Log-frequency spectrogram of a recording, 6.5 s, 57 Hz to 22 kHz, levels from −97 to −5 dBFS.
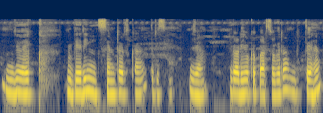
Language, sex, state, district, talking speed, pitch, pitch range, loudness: Hindi, male, Bihar, Purnia, 140 wpm, 165 Hz, 155-170 Hz, -16 LUFS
